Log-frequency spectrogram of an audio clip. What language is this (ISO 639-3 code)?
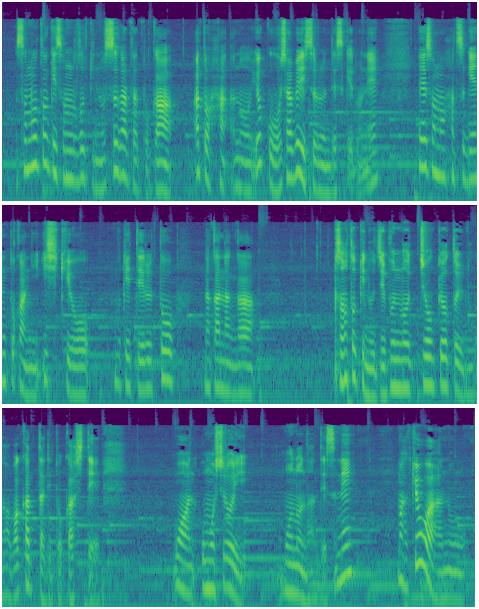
jpn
